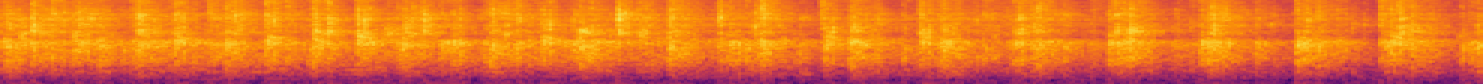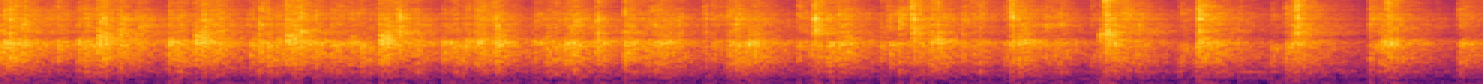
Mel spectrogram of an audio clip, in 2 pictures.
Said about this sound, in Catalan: Per tant, demano un aplaudiment per aquestes dones que tenim aquí.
